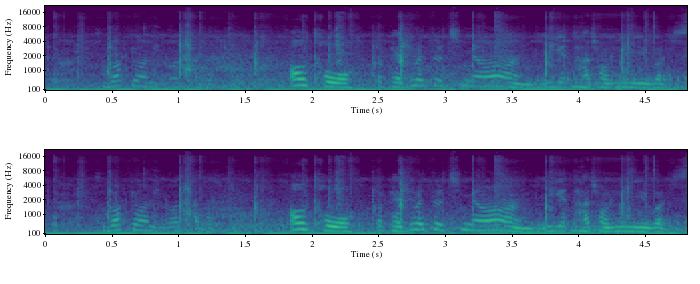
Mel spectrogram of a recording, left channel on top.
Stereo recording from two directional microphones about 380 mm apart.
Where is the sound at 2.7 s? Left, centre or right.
Centre.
